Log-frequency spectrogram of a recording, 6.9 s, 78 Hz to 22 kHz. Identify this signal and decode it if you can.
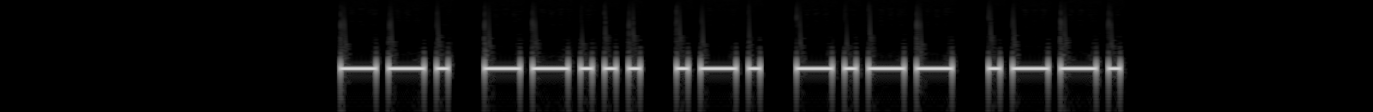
Morse code, heard as a keyed tone, about 20 wpm, 700 Hz. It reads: G7RYP
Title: DXCC-100 Call Signs - 5 Characters - 20wpm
